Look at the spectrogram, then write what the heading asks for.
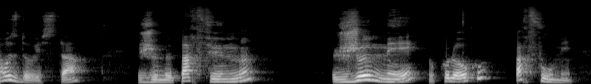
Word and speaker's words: parfum: Je me parfume. Je mets, eu coloco, parfume. Je mets du parfum. Parfum, c'est escrever parfume, mas se pronuncia parfum. Parfum, bem nasal.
